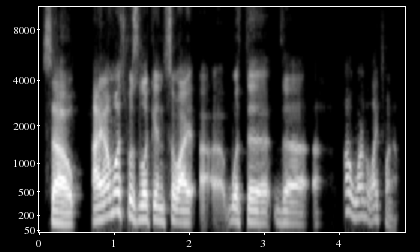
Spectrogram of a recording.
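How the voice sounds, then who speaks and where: Animated man talking college football. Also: normal speed, no room sound, studio quality. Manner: animated, pitch jumping up on emphasis. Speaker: co-host. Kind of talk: casual sports talk.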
